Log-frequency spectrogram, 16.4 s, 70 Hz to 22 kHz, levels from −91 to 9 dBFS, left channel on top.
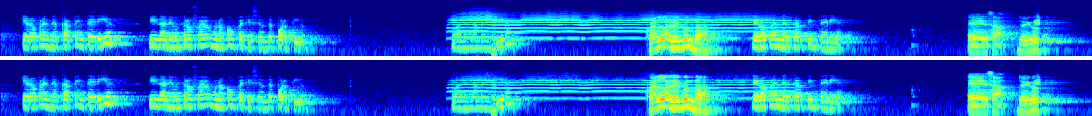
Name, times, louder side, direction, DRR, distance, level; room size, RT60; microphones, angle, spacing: voice 1, 0.3-1.8 2.2-4.6 6.8-7.8 11.3-12.7 15.5-15.6, equal, ahead, 5 dB, 1.7 m, -36 dB
Trumpet, 6.7-12.0, left 3 dB, 70° left, 1.4 m, -41 dB
voice 2, 9.7-10.7 14.5-15.6, right 3 dB, 80° right, 11 dB, 1.0 m, -29 dB
27.5 x 23.0 x 7.3 m, 1.1 s
head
